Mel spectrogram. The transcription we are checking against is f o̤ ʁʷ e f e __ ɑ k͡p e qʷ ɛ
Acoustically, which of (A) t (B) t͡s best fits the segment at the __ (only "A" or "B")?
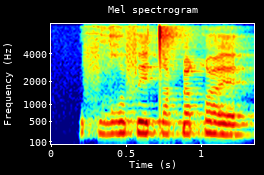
A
